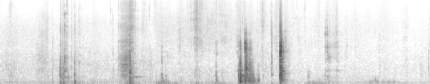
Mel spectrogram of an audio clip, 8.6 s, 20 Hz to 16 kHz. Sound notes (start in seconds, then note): 4.7 wood planks clanking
